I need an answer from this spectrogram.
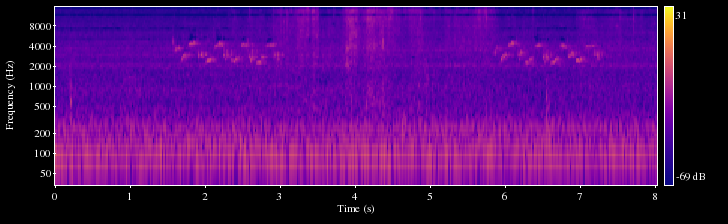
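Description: Birds chirping in two short bursts of quick high calls, about two seconds in and again about six seconds in, over a steady low outdoor rumble with a faint hum.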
